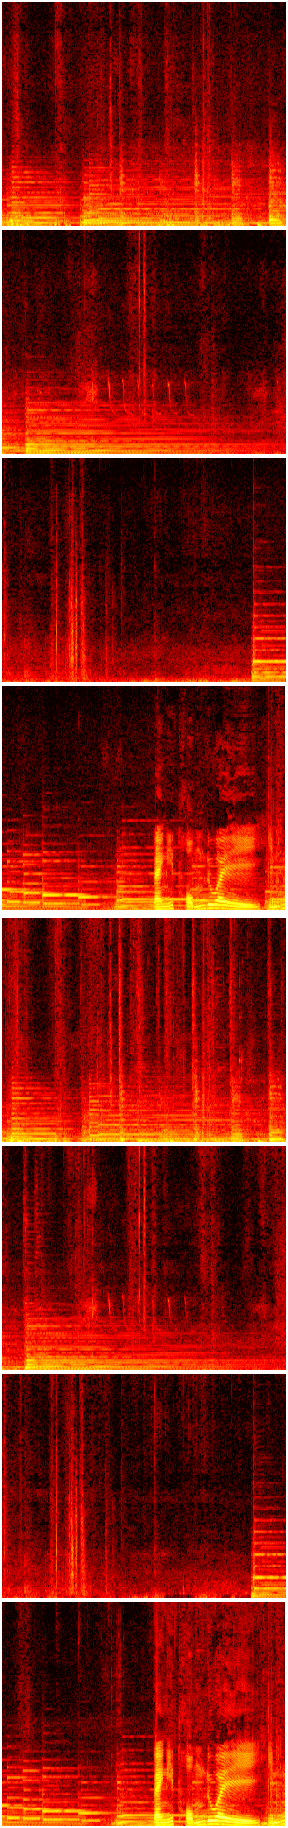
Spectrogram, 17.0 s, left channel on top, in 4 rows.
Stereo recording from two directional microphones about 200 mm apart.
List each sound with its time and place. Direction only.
0.0 s music: centre (ahead or behind)
12.2 s music: centre (ahead or behind)
15.0 s speech: 30° right (ahead or behind)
